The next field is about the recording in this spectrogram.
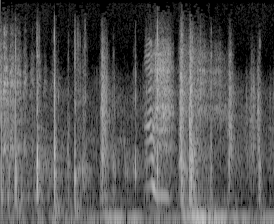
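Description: Heavy, irregular hoof thuds clatter on the wooden planks of a rope-held bridge as a horse crosses it in the dark by moonlight, with a short whinny partway through.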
